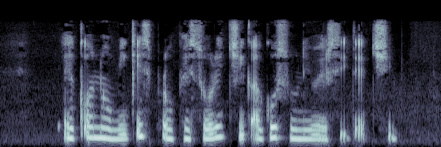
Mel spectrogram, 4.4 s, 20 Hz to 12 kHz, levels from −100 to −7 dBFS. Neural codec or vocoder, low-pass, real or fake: none; 7.2 kHz; real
